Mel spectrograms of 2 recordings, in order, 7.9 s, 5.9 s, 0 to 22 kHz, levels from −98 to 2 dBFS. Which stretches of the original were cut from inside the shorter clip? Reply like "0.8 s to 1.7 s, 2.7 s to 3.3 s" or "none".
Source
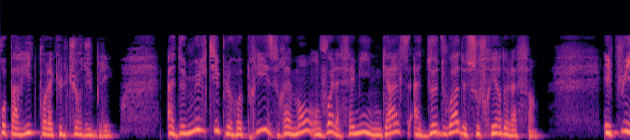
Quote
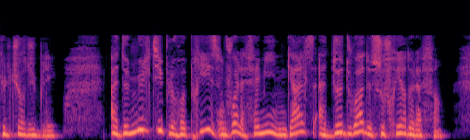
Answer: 3.4 s to 3.9 s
